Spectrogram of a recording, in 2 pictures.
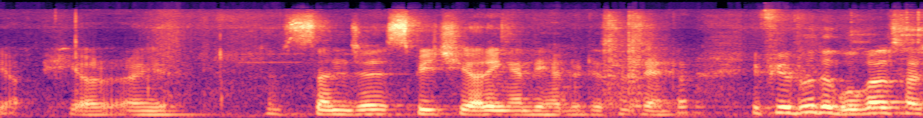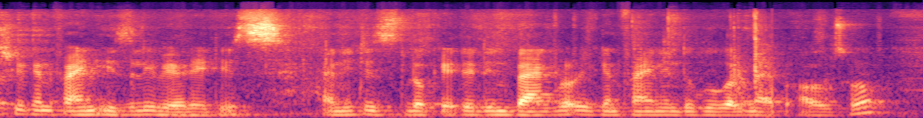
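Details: Adult man speaking; Normal adult male speech.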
